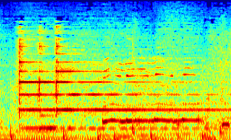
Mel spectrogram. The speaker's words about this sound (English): Ring the bell!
